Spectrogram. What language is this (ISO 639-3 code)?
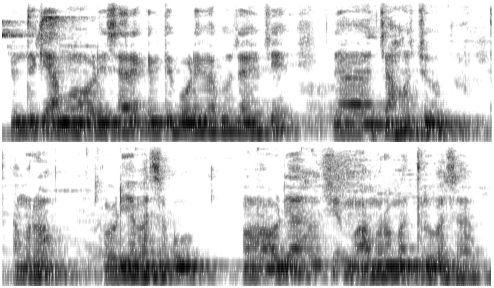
ori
